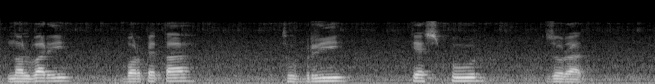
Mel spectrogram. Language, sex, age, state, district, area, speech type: Assamese, male, 18-30, Assam, Nalbari, rural, spontaneous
